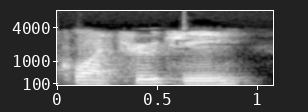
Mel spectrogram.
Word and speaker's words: Quattrucci: Hey, David, this is Quattrucci. I just want to thank you for the proper pronunciation of my name.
